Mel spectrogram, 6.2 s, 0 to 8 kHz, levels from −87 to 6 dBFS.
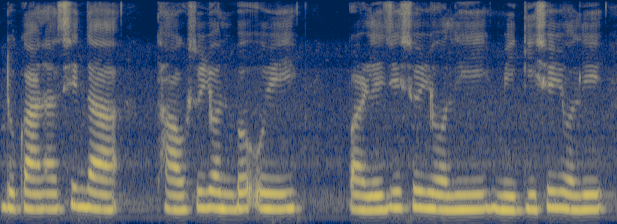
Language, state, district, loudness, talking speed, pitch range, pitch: Manipuri, Manipur, Imphal West, -16 LUFS, 105 wpm, 195-215 Hz, 205 Hz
